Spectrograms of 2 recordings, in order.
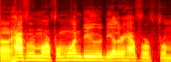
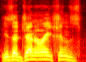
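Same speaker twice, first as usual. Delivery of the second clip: higher, hammed-up Australian accent; Steve Irwin; 5 semitones higher than usual. Croc hunter asking daughter for help with alligator, mock Australian accent. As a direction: play an excitable Aussie croc hunter. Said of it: "Don't disparage Steve Irwin. He's a, he's an Australian icon".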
